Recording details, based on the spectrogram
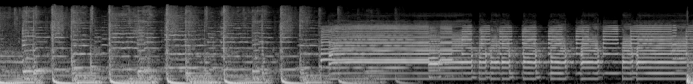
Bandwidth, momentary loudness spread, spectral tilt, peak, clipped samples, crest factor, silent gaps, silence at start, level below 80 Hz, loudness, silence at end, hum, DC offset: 17 kHz; 3 LU; -3.5 dB/octave; -4 dBFS; under 0.1%; 14 dB; none; 0 s; -26 dBFS; -18 LUFS; 0 s; none; under 0.1%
